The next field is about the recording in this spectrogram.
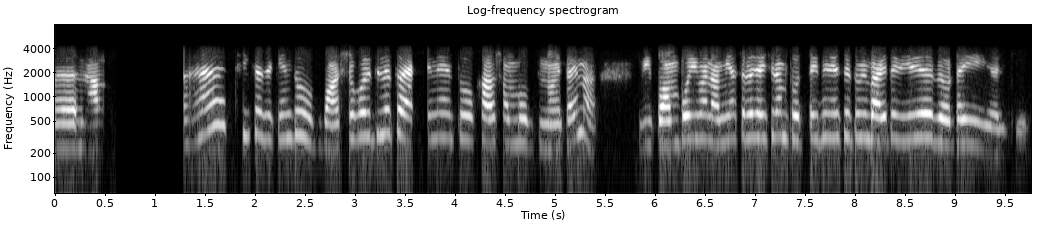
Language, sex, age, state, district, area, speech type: Bengali, female, 30-45, West Bengal, Purba Medinipur, rural, conversation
